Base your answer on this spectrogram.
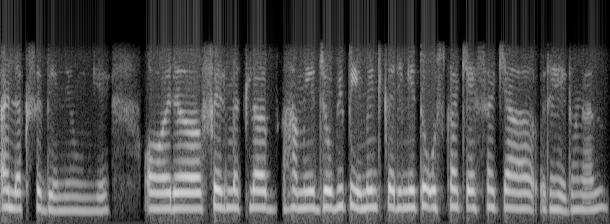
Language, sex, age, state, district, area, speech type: Hindi, female, 30-45, Madhya Pradesh, Jabalpur, urban, conversation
